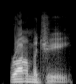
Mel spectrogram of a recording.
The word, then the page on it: romaji: American English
